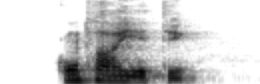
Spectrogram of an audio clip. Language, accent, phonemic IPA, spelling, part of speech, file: French, France, /kɔ̃.tʁa.ʁje.te/, contrariété, noun, LL-Q150 (fra)-contrariété.wav
- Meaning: 1. vexation, irritation 2. contrast, contrariety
